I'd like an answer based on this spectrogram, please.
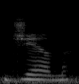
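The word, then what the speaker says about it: gym: a word for example the word gim gim is spelled g y m Jim j i m and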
